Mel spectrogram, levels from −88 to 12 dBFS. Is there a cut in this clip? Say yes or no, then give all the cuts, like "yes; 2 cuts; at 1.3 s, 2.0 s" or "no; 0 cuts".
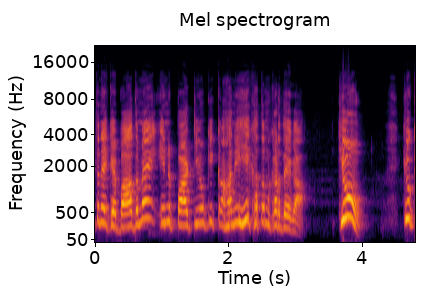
no; 0 cuts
